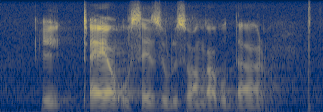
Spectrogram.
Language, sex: Venda, male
